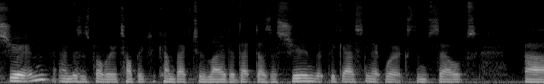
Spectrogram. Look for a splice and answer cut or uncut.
uncut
